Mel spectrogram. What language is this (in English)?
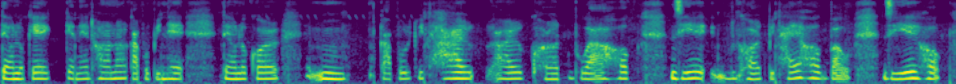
Assamese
